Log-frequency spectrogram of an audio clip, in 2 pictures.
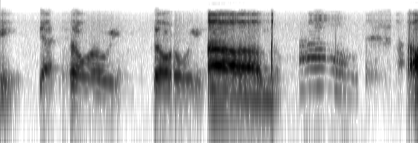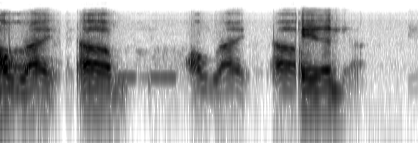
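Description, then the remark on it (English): Muffled, garbled voices over a conference call line, doubled by a bad echo that persists even with the speaker's phone muted, making the speech smeared and hard to follow. The bursts come in choppy, uneven stretches with brief gaps between. “Yeah, so even when I'm muting my phone here, it's still getting that bad echo.”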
